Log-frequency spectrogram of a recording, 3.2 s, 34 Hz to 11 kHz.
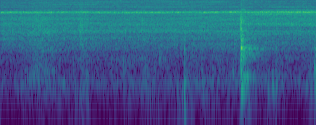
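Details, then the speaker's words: Husky 17-gallon air compressor: continuous thin high hiss of compressed air leaking at the pressure regulator; O-ring repair failed and another internal part broke, new regulator needed. "my regulator messed up and started leaking and I tried to fix it with o rings then another part broke inside the regulator"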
